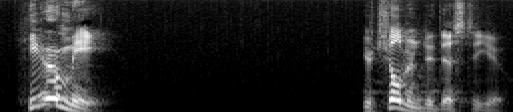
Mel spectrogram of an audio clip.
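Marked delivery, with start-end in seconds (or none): 0.1-0.8 loud, high demand to be heard; bold plea. Retold or imitated. David boldly pleads to God, bold and loud. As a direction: call out boldly, pitch jumping up then falling. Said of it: "boldly and says".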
